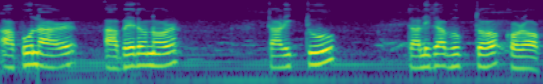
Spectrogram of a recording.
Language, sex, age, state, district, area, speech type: Assamese, male, 18-30, Assam, Tinsukia, rural, read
